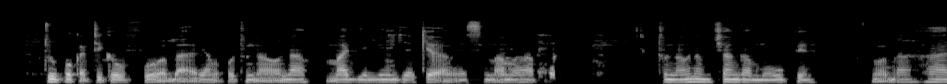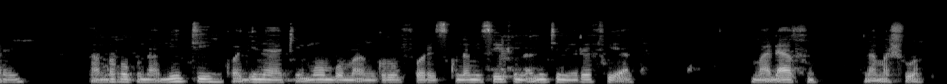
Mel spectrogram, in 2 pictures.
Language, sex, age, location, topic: Swahili, male, 25-35, Mombasa, agriculture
